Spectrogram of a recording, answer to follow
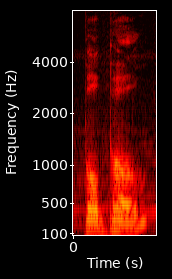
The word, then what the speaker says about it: Bobo: the book the emphasis falls on the last syllable Bobo mm-hmm see now I'd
